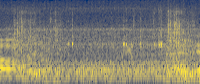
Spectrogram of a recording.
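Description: A bowfishing boat's engine running with a steady low hum, with a man's voice at the very start and again near the end.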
